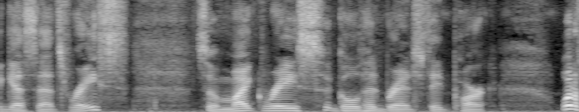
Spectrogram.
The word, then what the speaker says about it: Roess: of the volunteers that it's pronounced race there's not an A in it it's r o s but I guess that's race so Mike race goldhead Branch State Park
